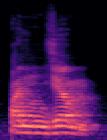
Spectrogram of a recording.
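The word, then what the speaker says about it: പഞ്ചം: When the letter sa occurs after nasal, it pronounces as ja. For examples, anjal, which means post. panjam, which means scarcity.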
